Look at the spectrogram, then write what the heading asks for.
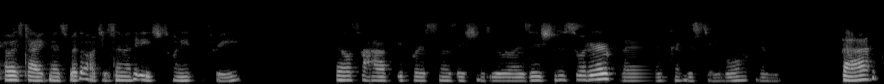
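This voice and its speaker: A woman's voice: fairly low pitch, dark tone. Woman on dull lo-fi video call. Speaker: instructional support specialist. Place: bedroom, sitting on bed.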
